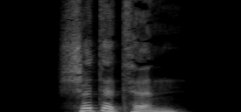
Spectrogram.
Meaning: inflection of schütten: 1. first/third-person plural preterite 2. first/third-person plural subjunctive II
- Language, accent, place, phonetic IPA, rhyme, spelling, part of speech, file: German, Germany, Berlin, [ˈʃʏtətn̩], -ʏtətn̩, schütteten, verb, De-schütteten.ogg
